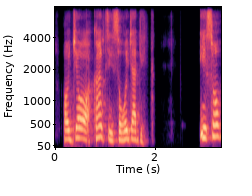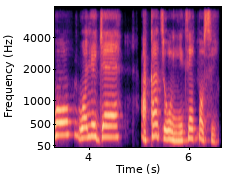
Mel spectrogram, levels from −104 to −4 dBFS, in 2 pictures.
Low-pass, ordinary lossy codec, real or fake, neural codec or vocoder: 7.2 kHz; none; fake; codec, 32 kHz, 1.9 kbps, SNAC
